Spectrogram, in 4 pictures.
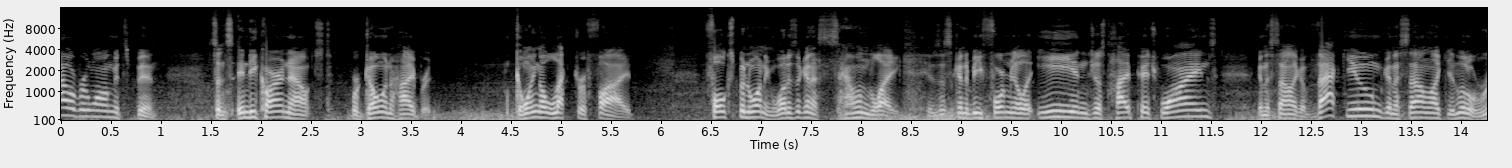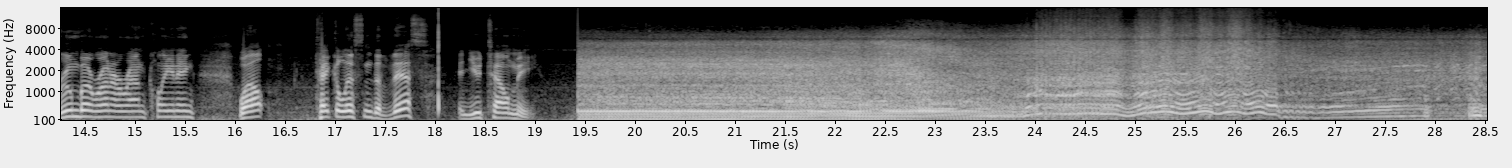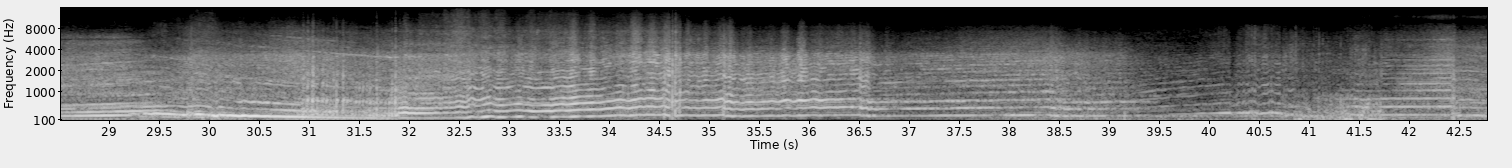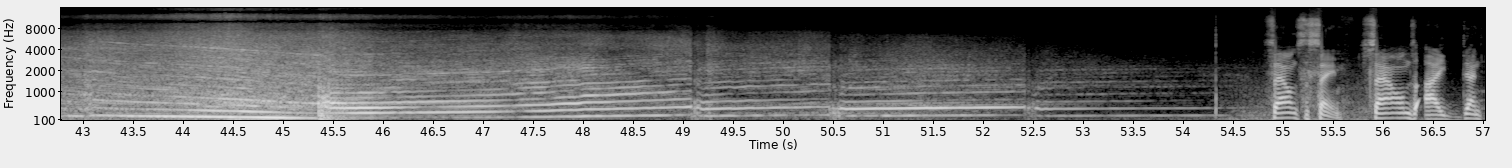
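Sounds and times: race car engines shifting gears: 19.4 - 54.4.

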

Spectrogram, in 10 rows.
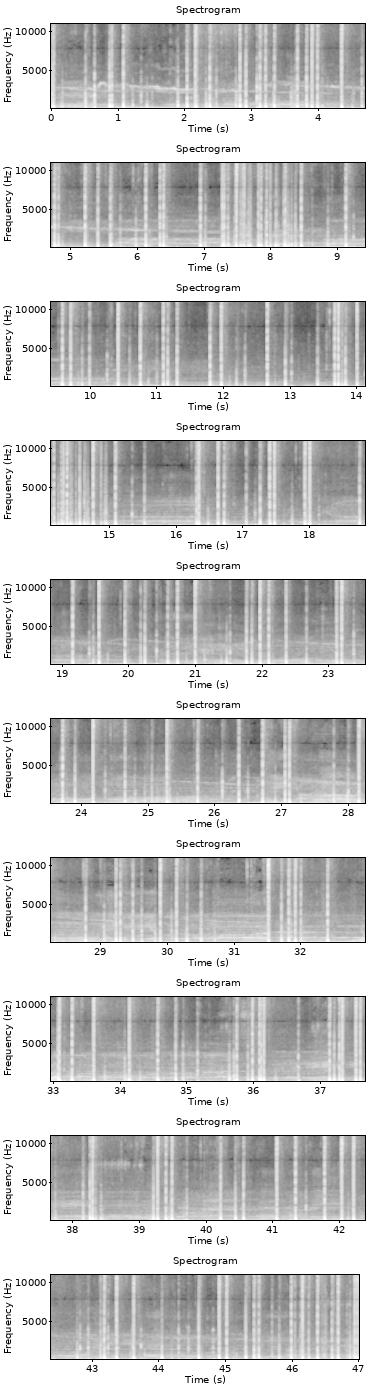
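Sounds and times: fireworks bangs: 0.0 - 47.0
music: 0.0 - 47.0.

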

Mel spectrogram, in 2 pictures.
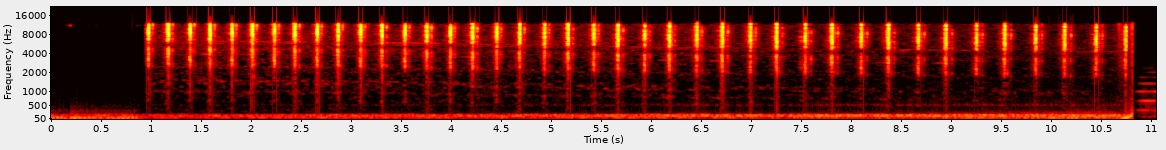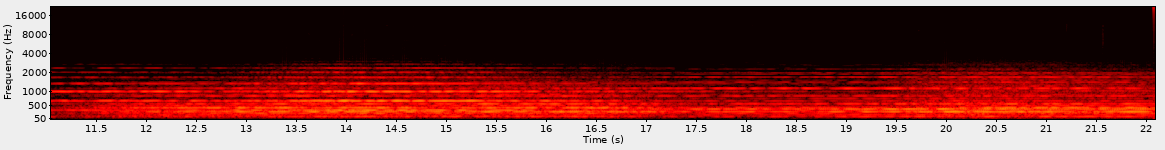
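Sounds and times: clock ticking fast: 1.0 - 10.8
soft sustained music tones: 10.8 - 22.0.

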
